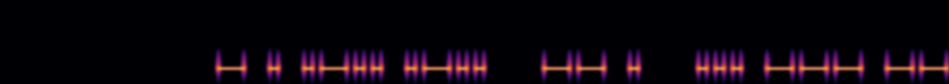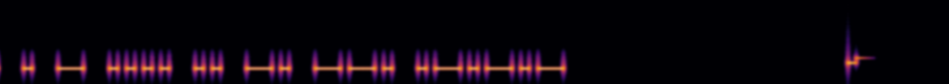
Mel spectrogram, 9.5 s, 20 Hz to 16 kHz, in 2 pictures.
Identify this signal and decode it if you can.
Morse code, heard as a keyed tone, about 28 wpm, 700 Hz. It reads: TELL ME SOMETHING.
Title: Sentences from Top 600 Words 28wpm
